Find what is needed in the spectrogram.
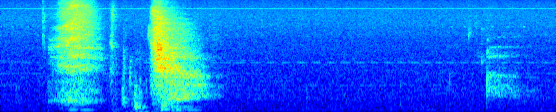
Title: FAST LOUD AND CRAZY SNEEZING AND CAN'T STOP MYSELF FROM SNEEZING BECAUSE OF SICKENING ALLERGIES!!!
